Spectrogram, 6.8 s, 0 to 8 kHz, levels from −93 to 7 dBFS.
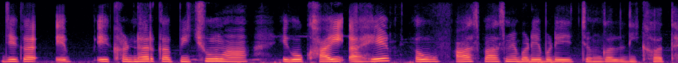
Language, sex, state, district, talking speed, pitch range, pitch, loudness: Chhattisgarhi, female, Chhattisgarh, Sarguja, 150 wpm, 230-255 Hz, 245 Hz, -25 LUFS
